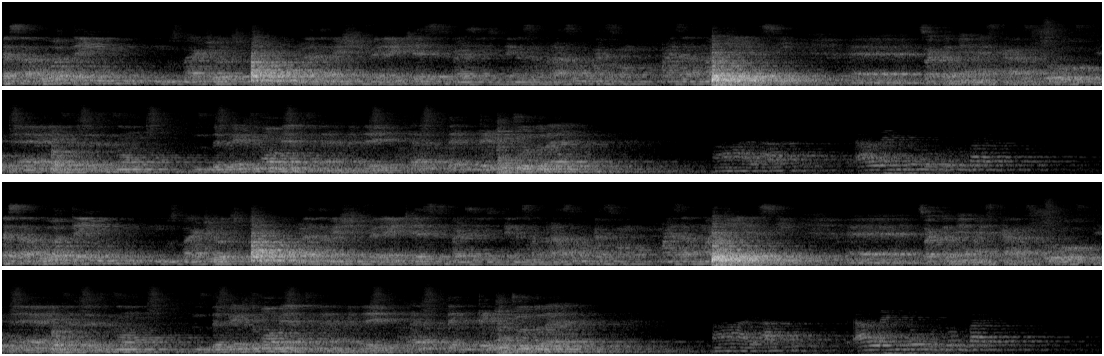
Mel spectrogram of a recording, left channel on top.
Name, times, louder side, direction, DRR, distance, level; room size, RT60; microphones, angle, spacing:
voice 1, 0.0-12.4 12.9-16.8 17.1-17.3 18.1-18.2, equal, 75° right, -10 dB, 1.1 m, -35 dB
sound 1, 2.0-20.1, equal, 15° left, 0.4 m, -34 dB
voice 2, 8.4-8.9 18.1-19.0 19.5-20.8, right 2 dB, 90° right, -4 dB, 0.3 m, -43 dB
sound 2, 10.0-15.5, equal, 80° left, 1.4 m, -50 dB
4.0 x 2.1 x 2.2 m, 2.5 s
head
